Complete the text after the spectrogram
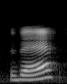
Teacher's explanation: वह का उच्चारण स्थान दांत के ऊपरी हिस्से और होठ के निचले हिस्से से होता है।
